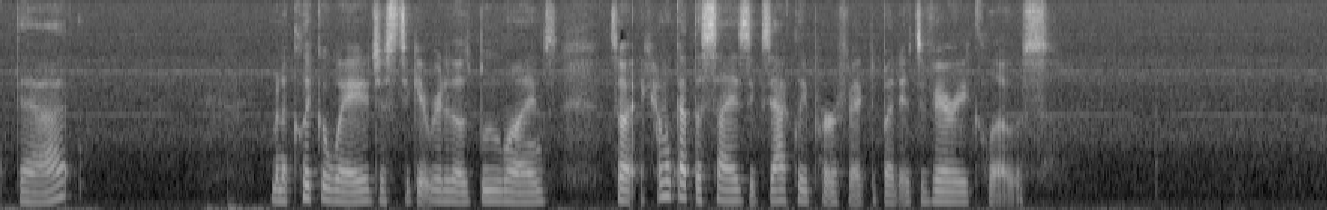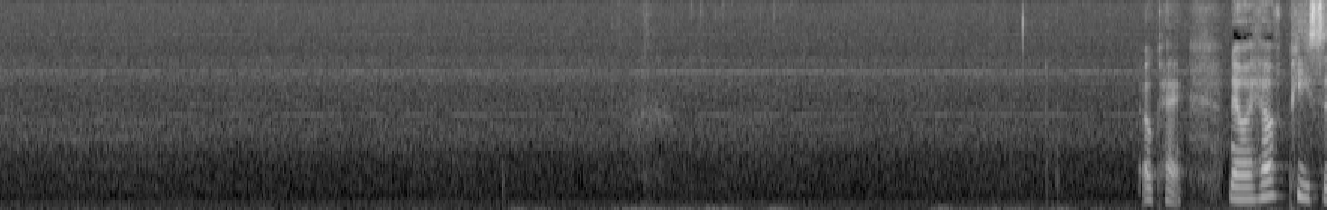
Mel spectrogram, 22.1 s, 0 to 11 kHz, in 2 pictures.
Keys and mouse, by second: 0.3 Left, 2.7 click, 5.6 Left, 5.6 click, 16.8 Left, 16.9 Left, 17.3 Left, 19.7 click.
